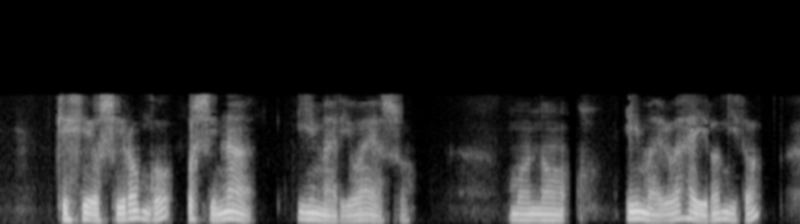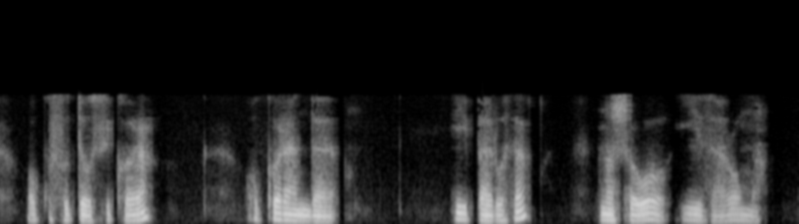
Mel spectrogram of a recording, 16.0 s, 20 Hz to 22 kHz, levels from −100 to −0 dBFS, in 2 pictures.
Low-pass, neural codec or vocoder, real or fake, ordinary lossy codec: 7.2 kHz; codec, 16 kHz in and 24 kHz out, 1 kbps, XY-Tokenizer; fake; AAC, 16 kbps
